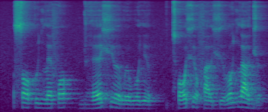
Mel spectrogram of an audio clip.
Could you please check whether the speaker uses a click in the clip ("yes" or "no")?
no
